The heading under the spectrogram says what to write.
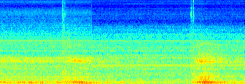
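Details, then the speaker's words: Chinese diesel air heater running normally when warm, roasting hot, after restart following four to five months unused; steady low roar with gentle swells, no misfires or sputter. "all the best yes that's roasted now that is cooking"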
